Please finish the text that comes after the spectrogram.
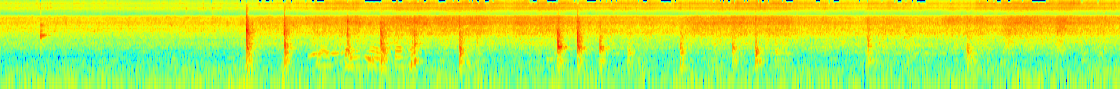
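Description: Potato sautés in oil in a pan with a constant steady sizzle, punctuated by irregular sharp spatula taps and scrapes against the pan, loudest in a cluster around the middle.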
